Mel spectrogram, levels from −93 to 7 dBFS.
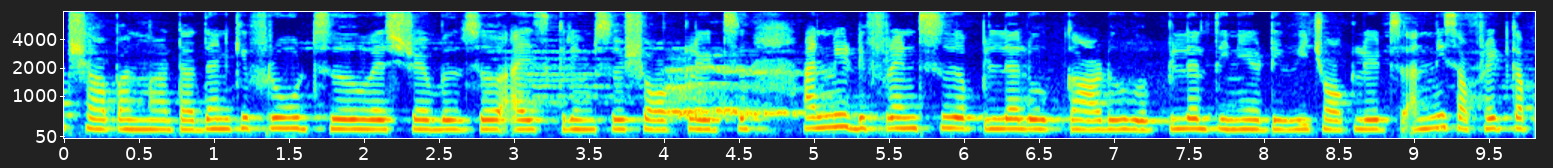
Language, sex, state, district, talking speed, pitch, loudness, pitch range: Telugu, female, Telangana, Karimnagar, 105 wpm, 225 Hz, -20 LUFS, 220-245 Hz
